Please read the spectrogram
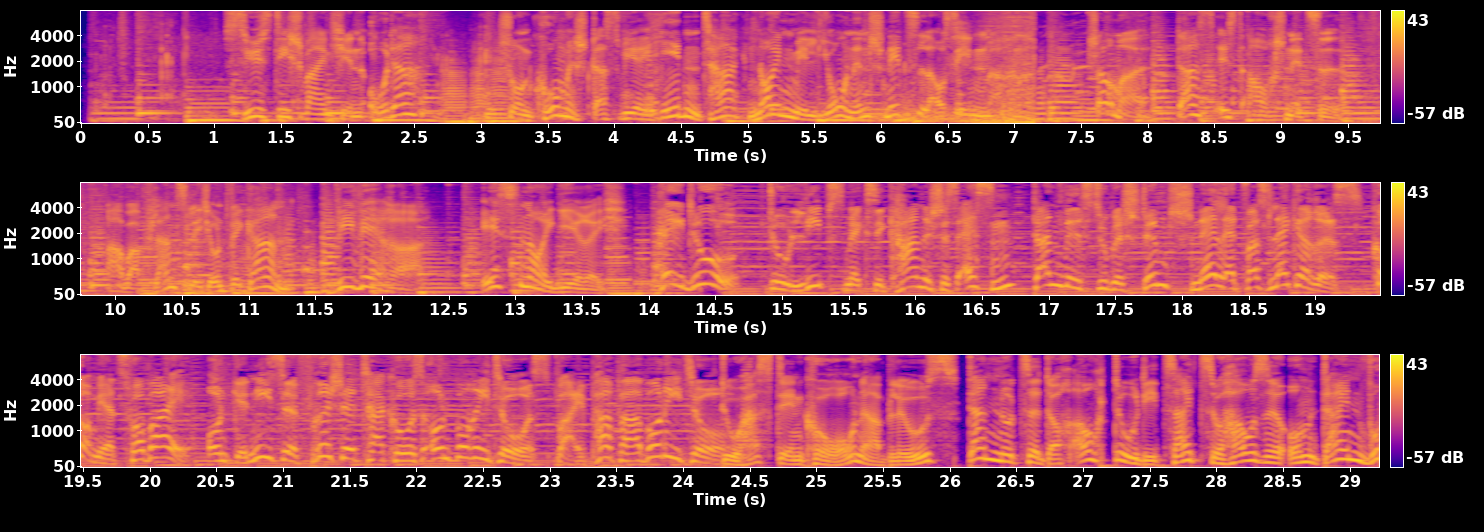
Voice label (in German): Werbung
